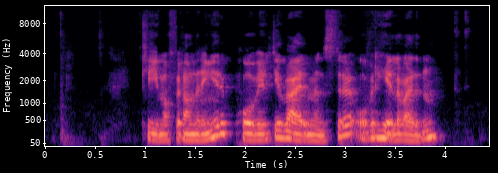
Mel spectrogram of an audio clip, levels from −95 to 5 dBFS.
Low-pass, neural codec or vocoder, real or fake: 10.8 kHz; codec, 44.1 kHz, 7.8 kbps, DAC; fake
